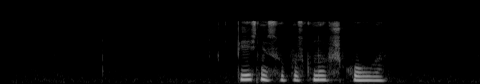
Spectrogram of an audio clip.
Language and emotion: Russian, neutral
